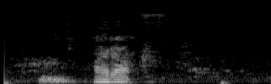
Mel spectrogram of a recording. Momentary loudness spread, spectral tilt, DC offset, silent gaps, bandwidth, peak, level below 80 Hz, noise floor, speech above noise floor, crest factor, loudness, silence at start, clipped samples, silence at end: 24 LU; -8 dB/octave; under 0.1%; none; 11.5 kHz; -10 dBFS; -52 dBFS; -53 dBFS; 25 dB; 22 dB; -29 LUFS; 0.05 s; under 0.1%; 0.45 s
